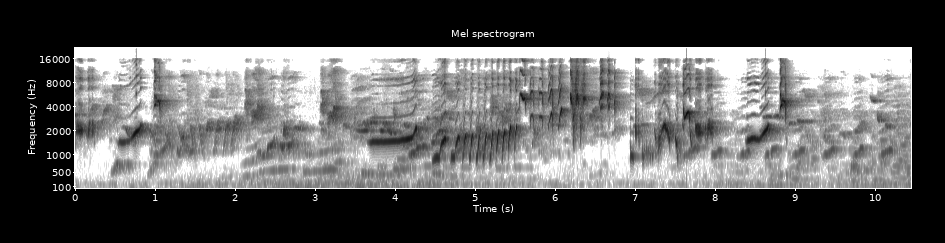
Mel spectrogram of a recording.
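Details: White-rumped shama in a morning-and-evening lure recording, singing a rich, varied song of loud clear whistles, fast rising trills and scratchy notes, running almost without pause.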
